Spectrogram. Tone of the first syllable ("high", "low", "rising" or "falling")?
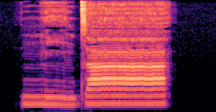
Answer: low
